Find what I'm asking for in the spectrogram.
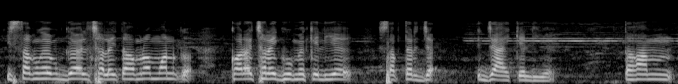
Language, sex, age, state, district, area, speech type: Maithili, female, 45-60, Bihar, Sitamarhi, urban, spontaneous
